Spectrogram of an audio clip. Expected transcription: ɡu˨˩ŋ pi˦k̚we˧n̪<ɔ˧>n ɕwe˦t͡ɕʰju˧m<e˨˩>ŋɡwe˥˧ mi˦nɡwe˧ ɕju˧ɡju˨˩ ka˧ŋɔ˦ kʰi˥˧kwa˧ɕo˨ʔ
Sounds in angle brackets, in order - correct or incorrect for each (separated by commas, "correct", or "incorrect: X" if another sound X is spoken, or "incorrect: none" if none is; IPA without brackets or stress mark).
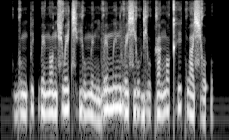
correct, correct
